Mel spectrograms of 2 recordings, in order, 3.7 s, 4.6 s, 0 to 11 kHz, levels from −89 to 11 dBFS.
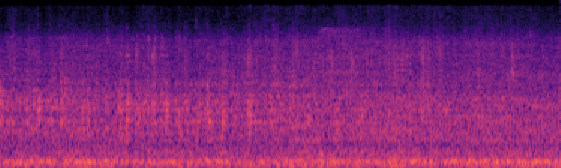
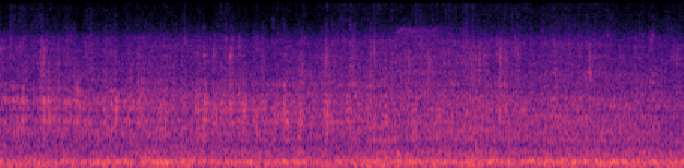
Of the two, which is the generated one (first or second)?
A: first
